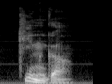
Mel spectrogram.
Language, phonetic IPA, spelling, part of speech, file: Polish, [ˈcĩŋɡa], Kinga, proper noun, Pl-Kinga.ogg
